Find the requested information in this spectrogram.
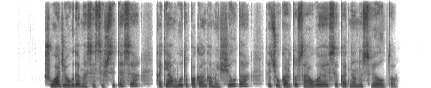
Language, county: Lithuanian, Klaipėda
